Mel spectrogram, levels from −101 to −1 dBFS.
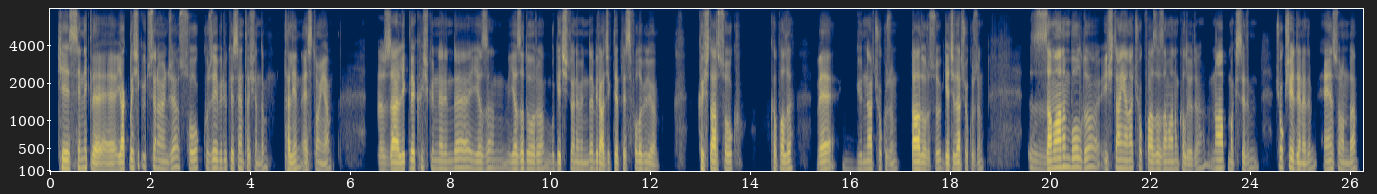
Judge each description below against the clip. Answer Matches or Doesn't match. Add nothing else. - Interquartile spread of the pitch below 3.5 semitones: Matches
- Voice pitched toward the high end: Doesn't match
